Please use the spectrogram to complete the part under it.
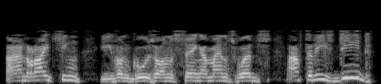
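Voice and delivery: high Scots warrior, spooked; warding off evil; fearful Feegle. Acted. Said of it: "said Rob Anybody".

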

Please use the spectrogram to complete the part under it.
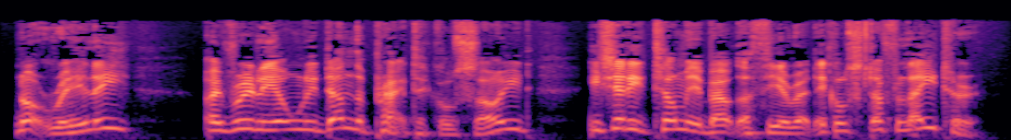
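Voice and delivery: put-on high-pitched country boy voice; Mort, defensive lad. Mort admitting he only did practical work, high-voiced lad. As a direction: explain yourself in a high boyish voice.

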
